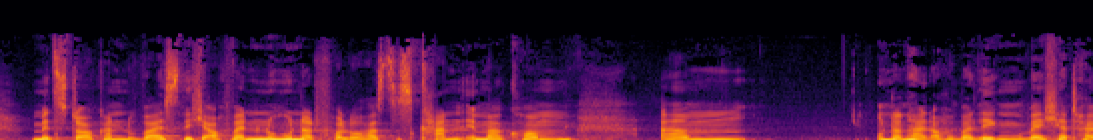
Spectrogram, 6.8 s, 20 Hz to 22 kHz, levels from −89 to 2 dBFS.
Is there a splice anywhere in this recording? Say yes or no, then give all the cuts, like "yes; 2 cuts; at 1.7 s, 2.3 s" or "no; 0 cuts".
no; 0 cuts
